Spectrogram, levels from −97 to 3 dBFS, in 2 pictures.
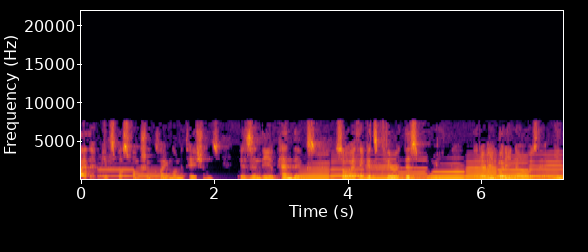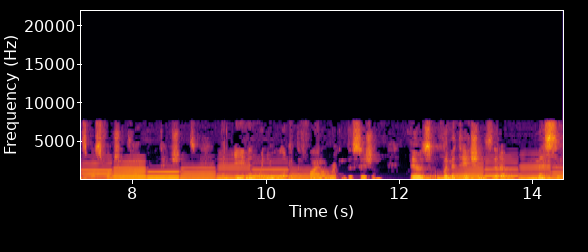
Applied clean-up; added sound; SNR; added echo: classical method spectral subtraction.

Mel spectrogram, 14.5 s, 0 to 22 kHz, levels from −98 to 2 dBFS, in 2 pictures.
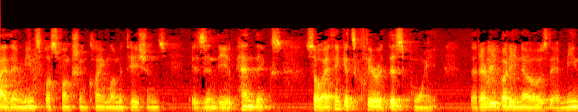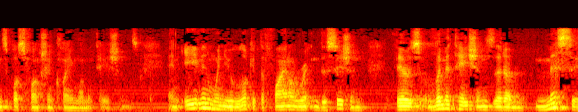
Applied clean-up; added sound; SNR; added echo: none; none; none; none.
